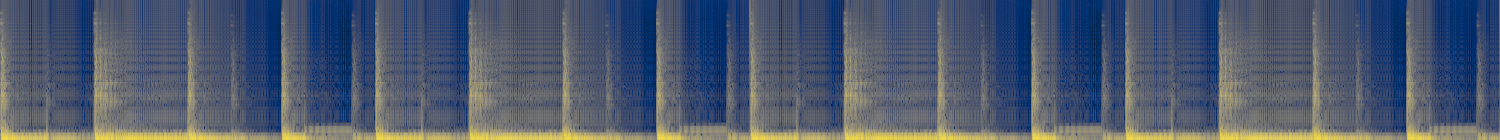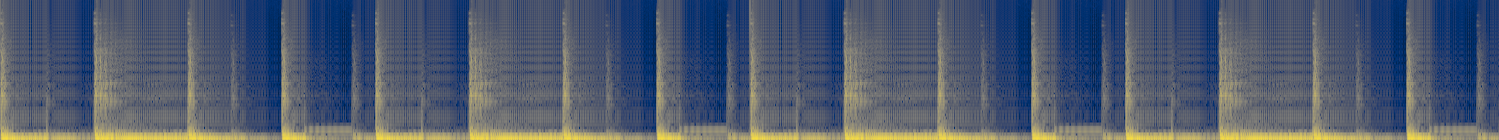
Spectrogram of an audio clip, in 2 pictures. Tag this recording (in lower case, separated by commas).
drum, music, musical instrument, bass drum, percussion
